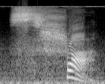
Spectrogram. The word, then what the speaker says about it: США: And you pronounce it as one syllable. You start with a strong S sound, then you do the SH sound, and you complete it with an A. США.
